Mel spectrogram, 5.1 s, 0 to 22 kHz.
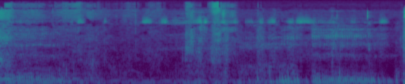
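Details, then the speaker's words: Owner's dogs snoring at 5:40 a.m., heard while the owner lies down. "the reason why i came online is because i wanted you to hear my dogs snoring do you hear you hear them"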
